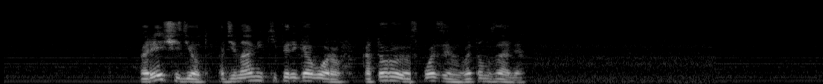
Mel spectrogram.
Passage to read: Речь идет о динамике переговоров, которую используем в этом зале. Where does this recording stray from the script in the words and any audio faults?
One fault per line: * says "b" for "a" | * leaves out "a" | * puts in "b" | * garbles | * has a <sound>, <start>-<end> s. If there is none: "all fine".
all fine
